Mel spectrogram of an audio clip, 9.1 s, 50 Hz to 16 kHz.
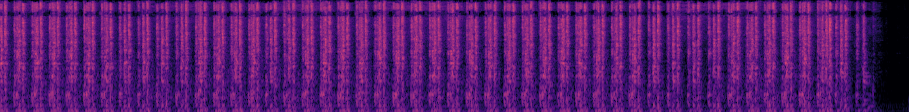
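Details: "Party Barge" truck's V8 running on its own fuel after the fuel system was hooked up, 60 lb oil pressure: strong lumpy big-cam-like beat, even and steady, no knocks or ticks; normal running.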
